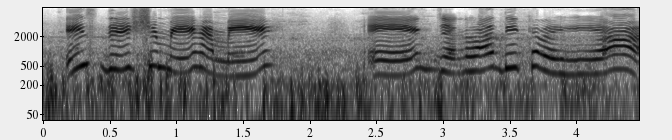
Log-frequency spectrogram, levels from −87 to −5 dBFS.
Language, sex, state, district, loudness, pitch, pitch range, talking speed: Hindi, female, Punjab, Pathankot, -9 LUFS, 385 Hz, 335-440 Hz, 95 wpm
